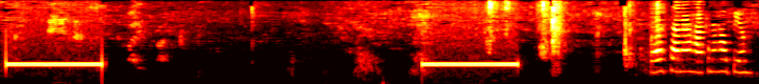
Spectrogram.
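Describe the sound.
Telephone tones on a call after an automated phone menu: two long steady mid-pitched tones separated by a quiet pause, followed by a person talking.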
